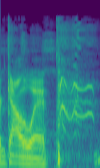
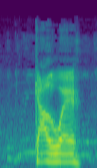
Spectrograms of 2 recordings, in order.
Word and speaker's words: Galway: or as most people like to pronounce it who aren't from here, Galloway.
